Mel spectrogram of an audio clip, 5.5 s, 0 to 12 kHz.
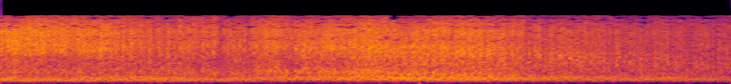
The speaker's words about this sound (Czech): Konačno je i sam čovek zakoračio u kosmos. Sa kosmodroma Bajkonur u Sovjetskom savezu, lansiranjem Vostoka 1, započela je nova era u osvajanju svemira.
